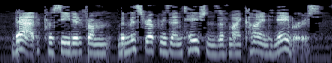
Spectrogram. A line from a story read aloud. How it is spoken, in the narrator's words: said Mr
